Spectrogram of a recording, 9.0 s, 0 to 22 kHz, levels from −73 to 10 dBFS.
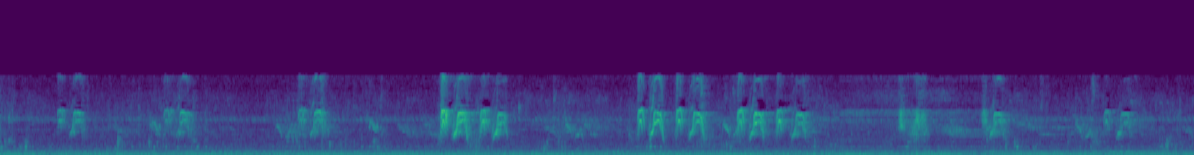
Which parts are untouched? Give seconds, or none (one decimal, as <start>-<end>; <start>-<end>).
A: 0.0-6.3; 7.4-9.0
